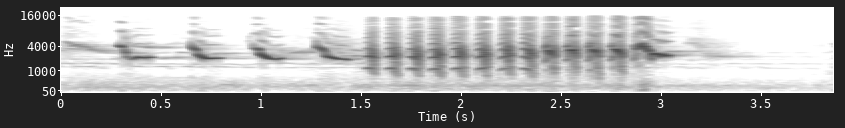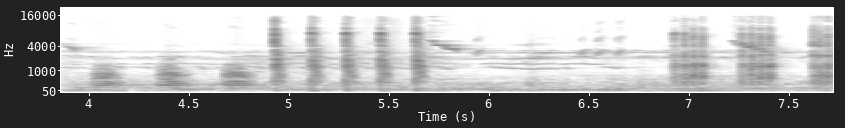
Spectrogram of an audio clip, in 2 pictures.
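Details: Morning song from a male jalak kebo, or Javan myna, full isian masteran style: drooping whistles lead into a fast, even rattle of repeated notes, a short pause, then scattered chips, sharp clicks and buzzy fragments.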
